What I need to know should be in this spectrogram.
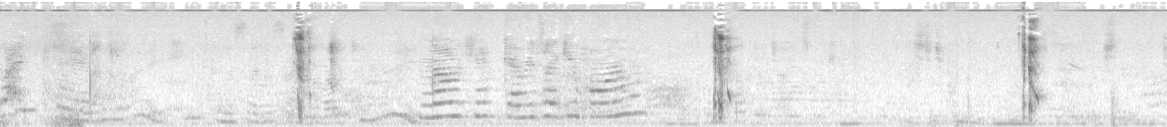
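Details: A baby girl's first hiccups: three sharp, brief hiccup clicks a few seconds apart amid soft baby vocal sounds. Ordinary infant hiccups.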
